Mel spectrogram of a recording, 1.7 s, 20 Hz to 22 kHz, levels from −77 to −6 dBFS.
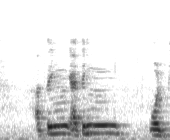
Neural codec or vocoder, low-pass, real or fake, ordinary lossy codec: none; 7.2 kHz; real; Opus, 32 kbps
